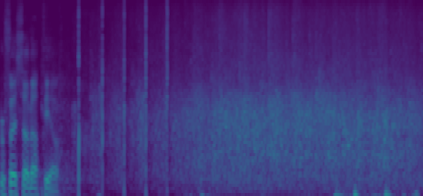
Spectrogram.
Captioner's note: audience applauds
